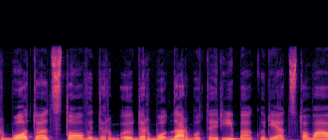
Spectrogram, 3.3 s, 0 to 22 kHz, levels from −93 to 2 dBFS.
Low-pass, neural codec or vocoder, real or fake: 14.4 kHz; none; real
